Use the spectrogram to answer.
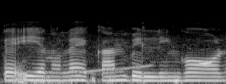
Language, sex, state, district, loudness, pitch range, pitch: Chakma, female, Tripura, West Tripura, -13 LUFS, 180-195 Hz, 185 Hz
